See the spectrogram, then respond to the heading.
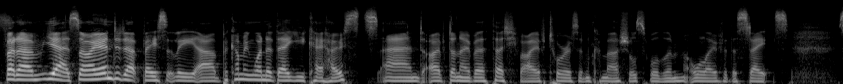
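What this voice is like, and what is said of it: Posh British English accent. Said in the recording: “this is a real ridiculous British accent ... this is what an English accent ... she has the posh accent”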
